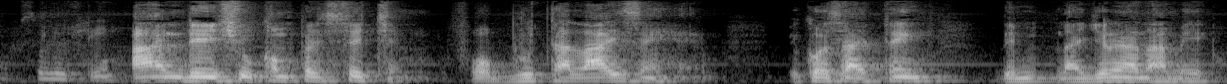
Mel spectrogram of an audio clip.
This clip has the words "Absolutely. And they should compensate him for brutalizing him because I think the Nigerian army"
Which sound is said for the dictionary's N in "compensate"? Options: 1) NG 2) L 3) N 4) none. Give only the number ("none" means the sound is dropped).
3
